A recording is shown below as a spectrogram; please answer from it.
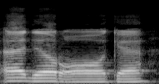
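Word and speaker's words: أدراك: Kemudian yang kedua menambahkan hamzah, misalkan wa ma adraka, ini kurang tepat juga karena dia menambahkan hamzah di dalam huruf dalnya. Maka langsung saja wa ma adraka, kemudian pada lafal ra ditebalkan adraka, ra.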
